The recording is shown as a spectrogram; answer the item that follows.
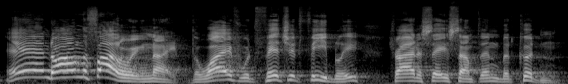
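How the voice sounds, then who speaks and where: A man narrates a scripted story as dramatic radio theatre. His voice is fairly high, with lively, wide movement in pitch. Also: measured pace. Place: theatre stage, live performance.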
